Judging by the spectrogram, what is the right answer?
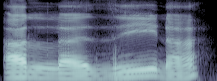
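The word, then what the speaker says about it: الَّذِينَ: Pada lafal zi, hati-hati jangan sampai terbaca dengan zi, karena di sini huruf zal. Yang mana untuk huruf zal sendiri makhrajnya adalah ujung lidah kita menempel dengan gigi seri atas, sehingga atau bisa kita gigit sedikit zi gitu ya.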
